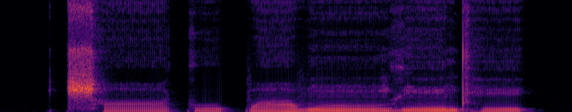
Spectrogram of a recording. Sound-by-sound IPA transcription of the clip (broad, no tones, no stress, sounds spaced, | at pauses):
ʈ͡ʂʰ ɑː k o p ɑ β õː ɣ ẽ dʱ e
